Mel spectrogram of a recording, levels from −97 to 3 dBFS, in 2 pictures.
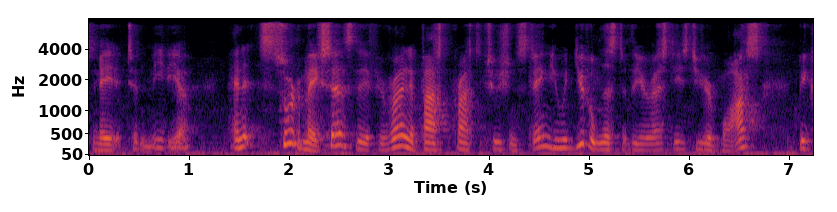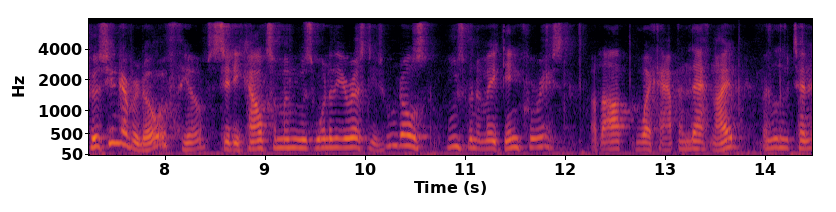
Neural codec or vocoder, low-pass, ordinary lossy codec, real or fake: codec, 24 kHz, 0.9 kbps, WavTokenizer, small release; 7.2 kHz; AAC, 32 kbps; fake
